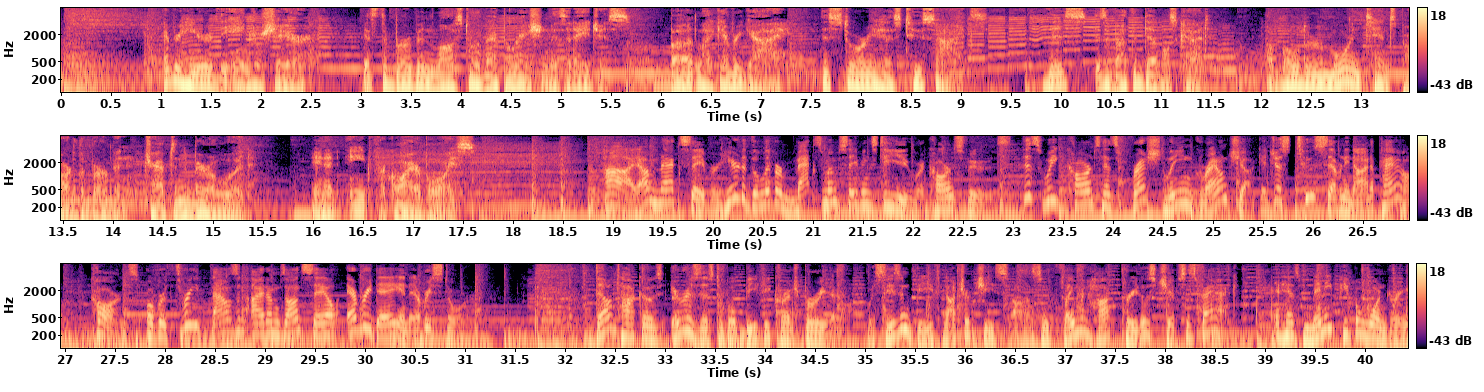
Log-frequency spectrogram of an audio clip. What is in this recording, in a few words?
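Commercial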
